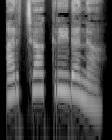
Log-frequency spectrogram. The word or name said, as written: ಅರ್ಚಾಕ್ರೀಡನ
